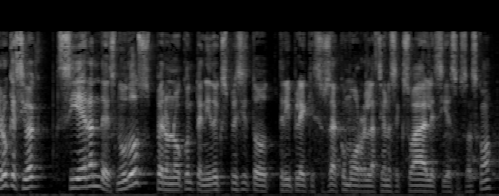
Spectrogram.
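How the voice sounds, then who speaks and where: Speaking fairly quickly with a Mexican accent, a man uses a medium pitch and very wide pitch swings. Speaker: podcast host. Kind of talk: casual chat.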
